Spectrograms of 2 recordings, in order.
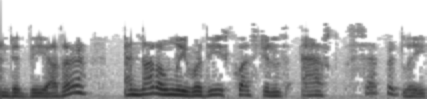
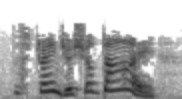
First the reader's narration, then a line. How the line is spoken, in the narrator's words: snapped one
